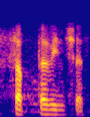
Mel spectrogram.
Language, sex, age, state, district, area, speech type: Sanskrit, male, 18-30, Maharashtra, Pune, urban, conversation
